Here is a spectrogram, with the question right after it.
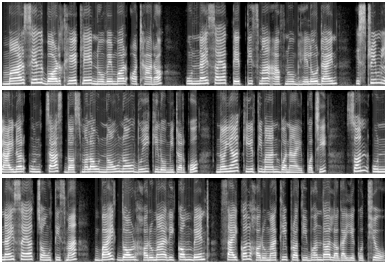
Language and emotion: Nepali, neutral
